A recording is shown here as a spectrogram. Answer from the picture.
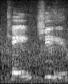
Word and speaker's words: N'kechi: has trouble saying my name literally Oh Keiichi like the phonetics right right okay um so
